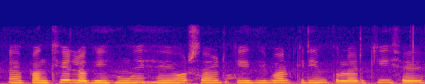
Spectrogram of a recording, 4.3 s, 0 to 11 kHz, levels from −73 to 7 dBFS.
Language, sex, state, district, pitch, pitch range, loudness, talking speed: Hindi, female, Punjab, Kapurthala, 250 Hz, 240-265 Hz, -14 LUFS, 185 wpm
